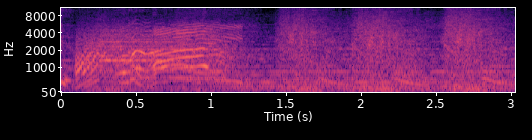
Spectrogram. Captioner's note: screams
